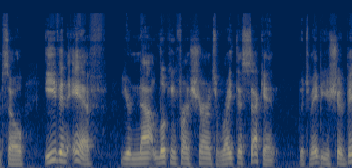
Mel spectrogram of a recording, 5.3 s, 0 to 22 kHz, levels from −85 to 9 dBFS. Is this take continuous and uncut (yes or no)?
yes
